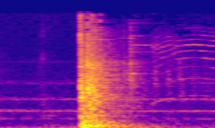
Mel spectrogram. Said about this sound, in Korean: 이런 소리가 들립니다. 뭔가 싶어 후다닥 뛰쳐나왔는데 안문이 아, 열려 맞바람을 맞아 마구 날뛰는 연마냥 퍼덕이고 있었습니다. 으이씨, 좀 무서웠습니다. 이거 분명히 아까 맨 처음 왔을 때 걸쇠에 걸려 단단히 잠겨 있었는데.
